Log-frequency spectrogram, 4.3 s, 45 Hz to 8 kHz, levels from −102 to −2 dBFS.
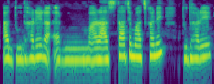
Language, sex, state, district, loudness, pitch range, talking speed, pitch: Bengali, female, West Bengal, Dakshin Dinajpur, -16 LUFS, 205-250 Hz, 140 wpm, 220 Hz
